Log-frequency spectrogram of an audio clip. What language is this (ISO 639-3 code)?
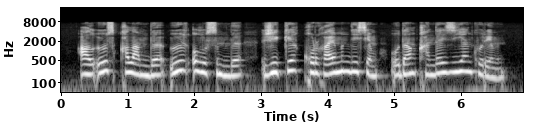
kaz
